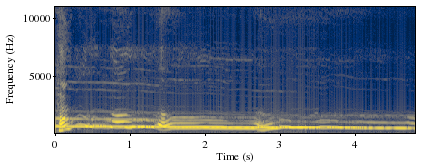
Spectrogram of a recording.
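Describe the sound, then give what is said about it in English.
A person imitates a wolf howl: one long, sustained, fairly loud wail whose pitch dips and swoops a few times before trailing off steadily, with no other talking. “Go and search for your inner wolf.”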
